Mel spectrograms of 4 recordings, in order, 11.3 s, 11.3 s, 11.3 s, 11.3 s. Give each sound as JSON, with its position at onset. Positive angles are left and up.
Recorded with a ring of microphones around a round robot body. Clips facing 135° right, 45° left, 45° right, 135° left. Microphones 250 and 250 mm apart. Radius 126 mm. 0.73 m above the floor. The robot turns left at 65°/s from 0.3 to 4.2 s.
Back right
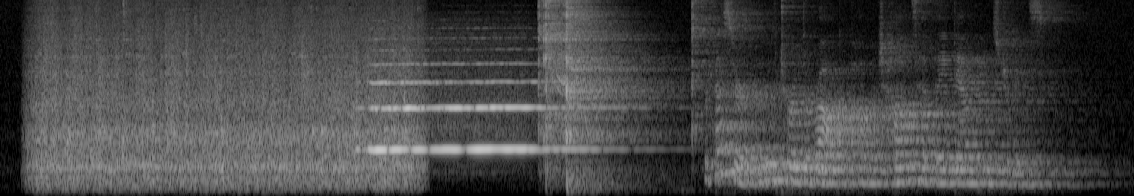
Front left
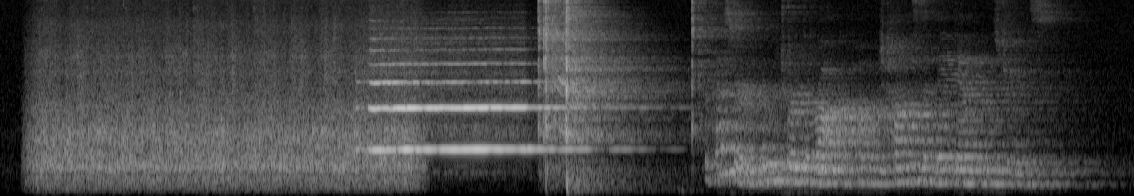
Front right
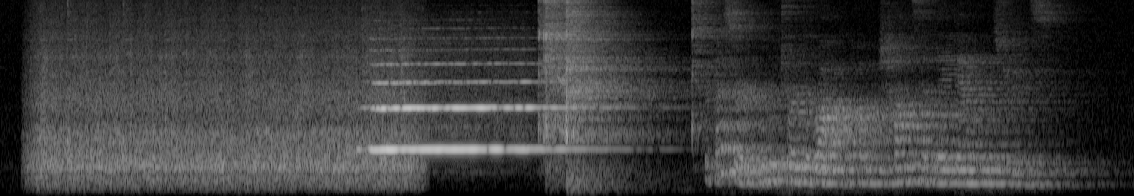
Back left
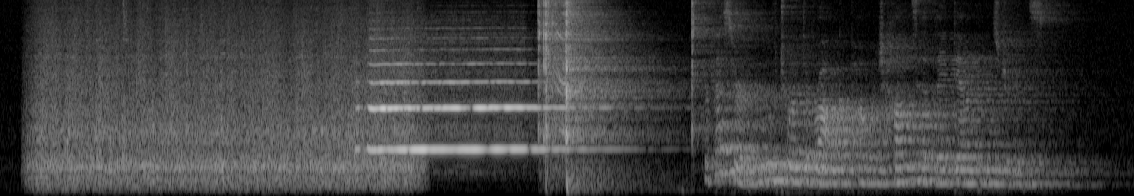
{"t": 3.5, "sound": "a trumpet", "azimuth_deg": 125, "distance_m": 0.9}
{"t": 5.4, "sound": "a camera shutter", "azimuth_deg": 115, "distance_m": 0.8}
{"t": 7.0, "sound": "a woman speaking", "azimuth_deg": 180, "distance_m": 3.0}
